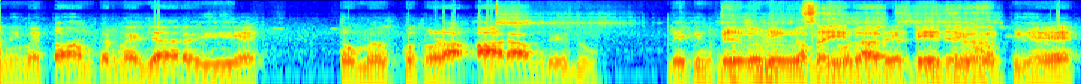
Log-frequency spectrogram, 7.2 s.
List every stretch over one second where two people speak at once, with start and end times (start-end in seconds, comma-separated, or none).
4.8-6.7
